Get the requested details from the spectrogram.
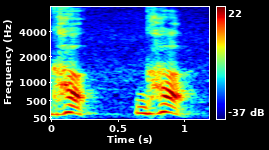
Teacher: घ बोल रहे हैं तो उच्चारण स्थान कहाँ प्रतीत हो रहा है, कंठ प्रतीत हो रहा है।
